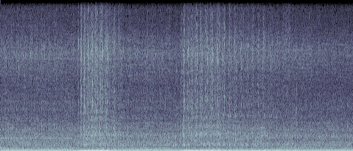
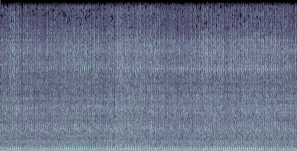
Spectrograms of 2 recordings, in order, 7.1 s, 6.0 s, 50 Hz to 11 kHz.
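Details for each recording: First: 1950s Caterpillar D4 crawler bulldozer, sat at least 20 years, started via pony motor with a severed fuel line temporarily fixed: deep, even diesel rumble with two short swells as the throttle opens; steady firing, diesel running well. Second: 1950s Caterpillar D4 dozer that sat at least 20 years, pony motor starting the diesel; rough, uneven chugging at three to four beats a second as it barely catches; starter Bendix kicks out too early.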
